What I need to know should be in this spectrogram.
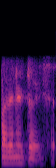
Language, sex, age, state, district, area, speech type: Malayalam, male, 18-30, Kerala, Wayanad, rural, conversation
